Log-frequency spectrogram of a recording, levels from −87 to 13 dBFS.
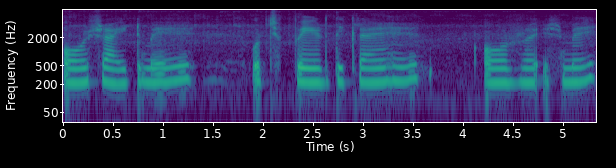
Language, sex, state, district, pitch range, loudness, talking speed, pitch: Hindi, female, Uttar Pradesh, Deoria, 220-235 Hz, -33 LUFS, 125 wpm, 225 Hz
